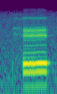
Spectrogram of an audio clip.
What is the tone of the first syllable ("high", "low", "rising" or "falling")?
high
